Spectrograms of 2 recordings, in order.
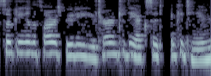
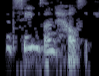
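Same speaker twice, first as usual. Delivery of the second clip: higher, softer and slower, skeptical; drawn-out, higher and softer dubious remark; doubtful aside; 7 semitones higher, 7 dB quieter, slower than usual. Shown as a demonstration. Reading a choice twice.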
